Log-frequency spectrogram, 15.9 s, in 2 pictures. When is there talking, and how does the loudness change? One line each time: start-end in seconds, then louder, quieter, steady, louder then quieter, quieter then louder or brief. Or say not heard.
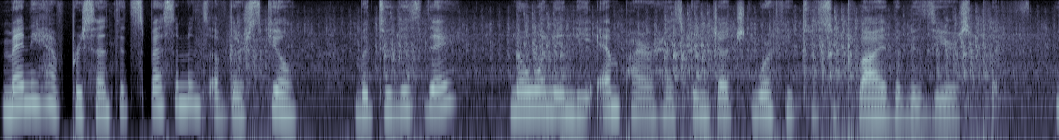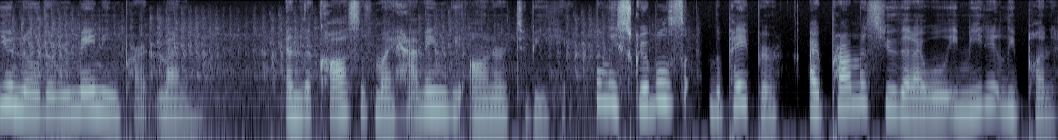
0.0-15.8 steady.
